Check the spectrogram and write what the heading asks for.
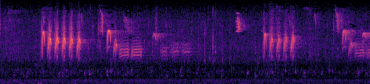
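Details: Chickadee calling beside a creek: a quick run of five thin, high notes, a few harsher buzzy notes, then another rapid high series near the end, all over a steady rush of flowing water.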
